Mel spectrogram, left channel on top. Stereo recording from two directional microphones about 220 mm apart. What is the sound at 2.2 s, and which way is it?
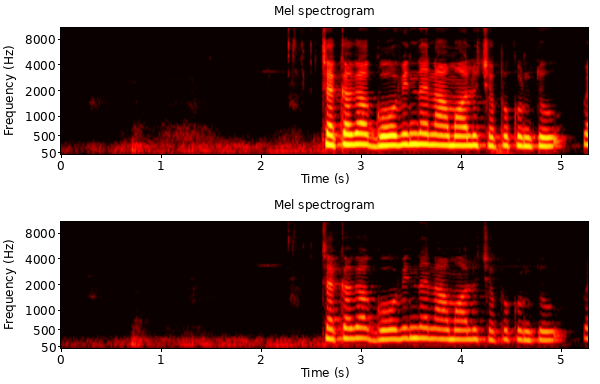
Speech, 35° left (ahead or behind).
